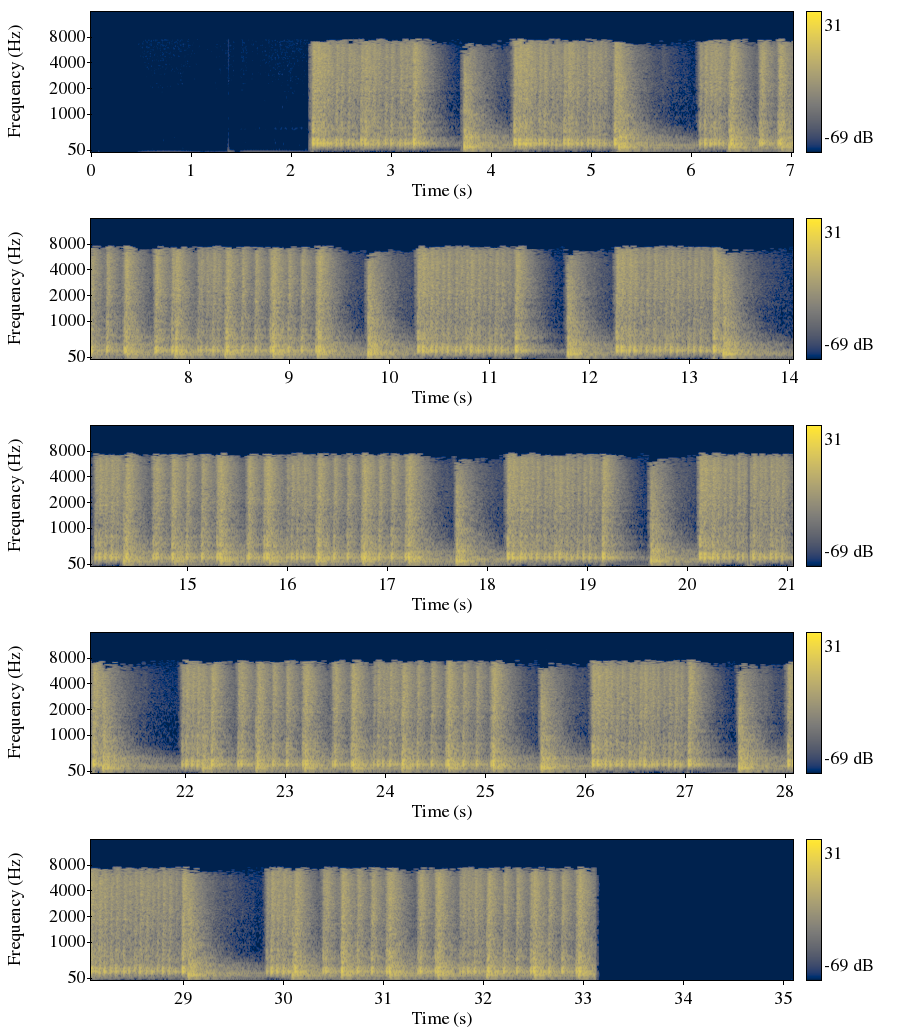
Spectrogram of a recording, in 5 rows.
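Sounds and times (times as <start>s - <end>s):
drums: 2.2s - 33.2s
bass drums: 3.8s - 10.4s, 13.2s - 18.2s, 19.6s - 26.2s, 27.6s - 33.2s.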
